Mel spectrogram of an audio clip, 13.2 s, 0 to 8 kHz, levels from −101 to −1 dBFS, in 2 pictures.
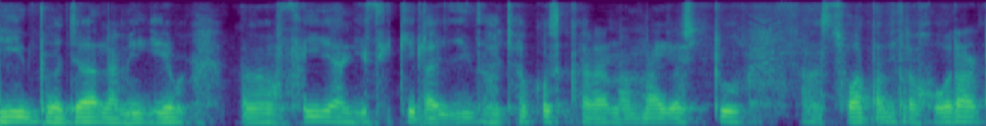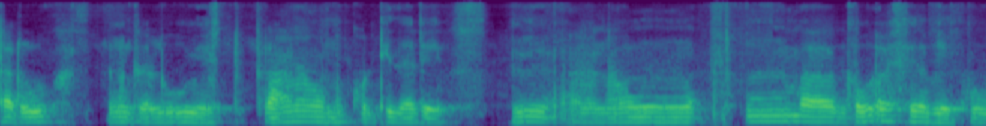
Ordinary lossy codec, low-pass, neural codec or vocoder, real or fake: none; 7.2 kHz; codec, 16 kHz in and 24 kHz out, 1.1 kbps, FireRedTTS-2 codec; fake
